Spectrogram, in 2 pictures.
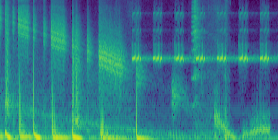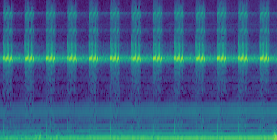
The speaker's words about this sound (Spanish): Todavía hace sol, todavía no es momento, ¿no?, para los grillos. Pero esta canción es lo que nos propone, ¿no?, que escuchemos grillos, y así se llama.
